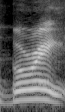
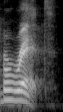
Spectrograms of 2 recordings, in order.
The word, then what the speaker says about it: beret: Rasberry beret cuz beret is how you pronounce that word not barret.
